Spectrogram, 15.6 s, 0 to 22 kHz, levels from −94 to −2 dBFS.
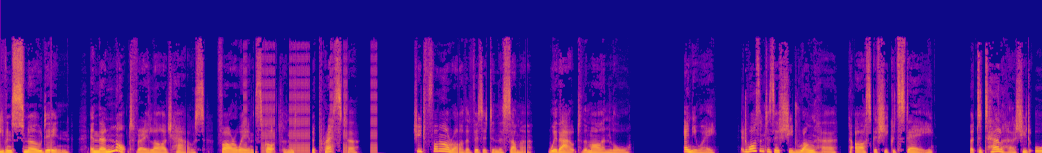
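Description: From 0.75 to 0.78 s the first of seven short holes appears, each a gap between stream segments. The following ones fall at 1.78 s, 2.79 to 2.81 s, 3.81 to 3.84 s, 4.84 s, 6.87 s and 7.89 to 7.91 s. Each lasts roughly 10 to 30 ms and has hard edges. The timestamps of adjacent one-second segments leave a small gap, and the player fills it with silence. Unlike a packet dropout, nothing is missing: the sound resumes exactly where it stopped. The about one-second spacing gives them away.

From 3.65 to 5.66 s a GSM phone buzz sits about 12 dB below the signal, overlapping the gaps at 3.81 and 4.84 s. A nearby 2G handset transmits in bursts about 217 times a second, and the audio circuitry rectifies those pulses into a hard, raspy buzz at 217 Hz with dense harmonics. Mains hum is smoother and sits at 50 or 60 Hz. Here the buzz stops after two seconds, a pattern that fits a data transfer rather than a call.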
